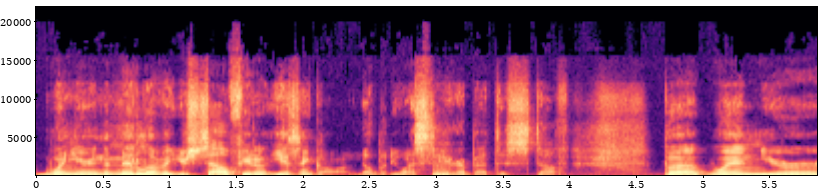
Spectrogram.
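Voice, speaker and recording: With an American accent and lively intonation, the speaker keeps a moderate pace with hardly any pauses and big swings in loudness, on a very clean recording with a silent background. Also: man, medium pitch for a man. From New York City. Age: 60s. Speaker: professional musician. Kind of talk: podcast interview. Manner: talkative.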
